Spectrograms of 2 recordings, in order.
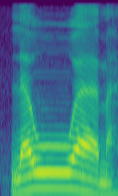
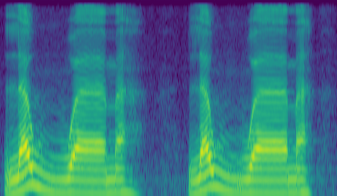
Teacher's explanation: هذه الواو المشددة موطن من مواطن النبر والضغط · Shown in: second take · التي ذكرها المتقدمون واعتنوا بها.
